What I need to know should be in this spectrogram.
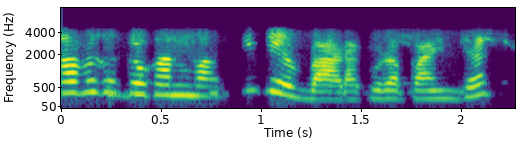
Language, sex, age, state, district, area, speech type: Nepali, female, 45-60, West Bengal, Alipurduar, rural, conversation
